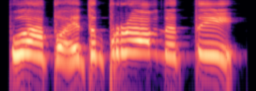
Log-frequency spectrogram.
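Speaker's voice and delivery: put-on high-pitched little boy's cry; excited cry. A narrator's reading. Little son crying out to his returned father, high excited voice. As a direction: cry out high, hardly believing it. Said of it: "вскричал Сыма Лян".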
